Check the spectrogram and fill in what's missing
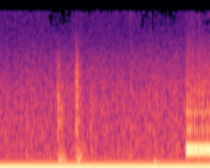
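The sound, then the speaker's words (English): A few soft clicks on a quiet phone line, then a steady ringback tone starts near the end as an outgoing call begins to ring, clear and fairly loud, with no one speaking. “But I'm actually hearing her ringing now.”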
